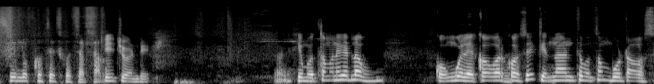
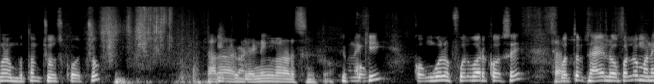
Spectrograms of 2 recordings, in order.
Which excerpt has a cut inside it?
second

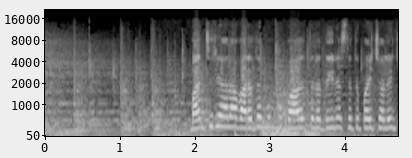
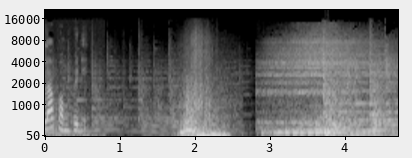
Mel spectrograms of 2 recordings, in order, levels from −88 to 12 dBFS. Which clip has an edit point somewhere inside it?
first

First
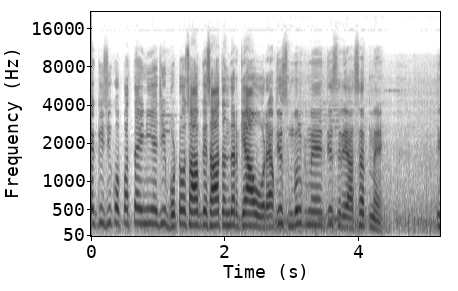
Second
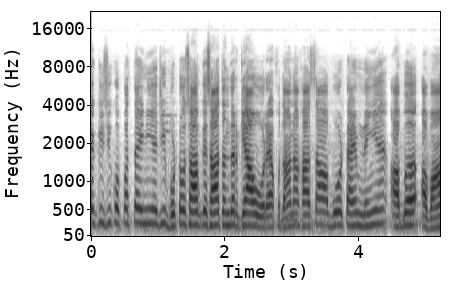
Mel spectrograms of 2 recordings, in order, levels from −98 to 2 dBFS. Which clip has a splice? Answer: first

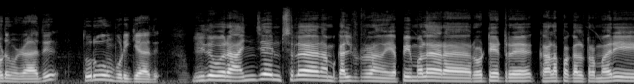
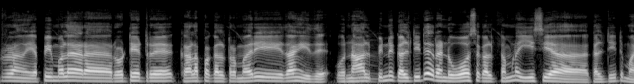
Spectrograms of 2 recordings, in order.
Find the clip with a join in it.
first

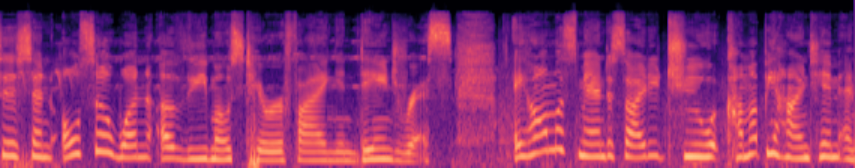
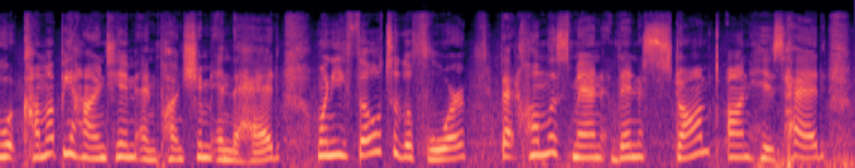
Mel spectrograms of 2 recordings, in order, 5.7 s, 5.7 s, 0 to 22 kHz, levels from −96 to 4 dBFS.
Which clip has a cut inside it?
first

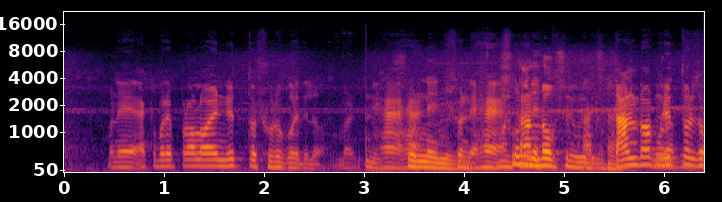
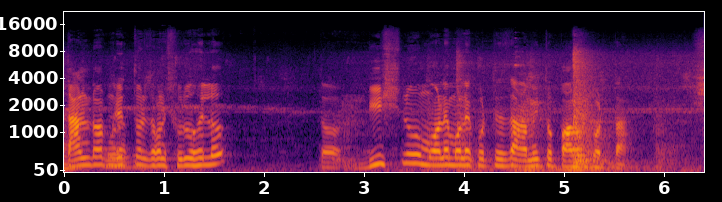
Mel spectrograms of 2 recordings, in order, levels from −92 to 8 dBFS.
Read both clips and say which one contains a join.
first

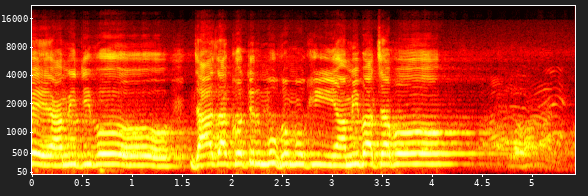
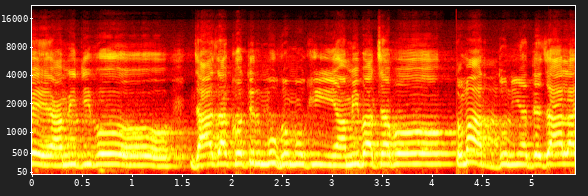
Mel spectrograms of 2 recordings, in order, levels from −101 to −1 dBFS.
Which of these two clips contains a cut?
second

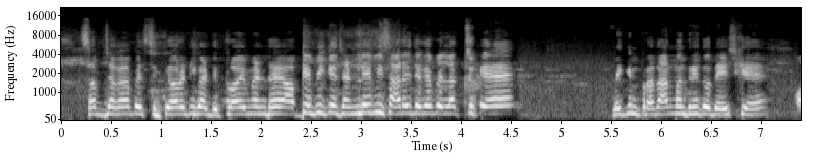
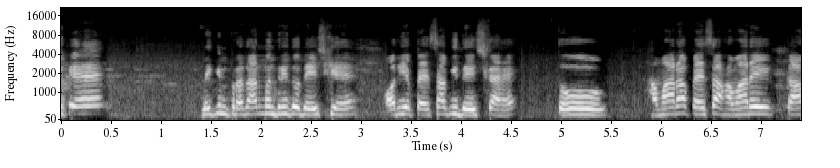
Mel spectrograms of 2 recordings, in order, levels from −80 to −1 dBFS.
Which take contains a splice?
first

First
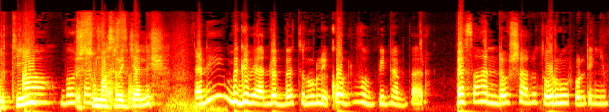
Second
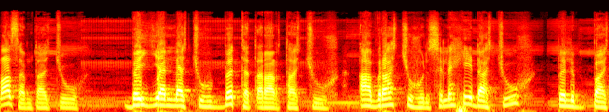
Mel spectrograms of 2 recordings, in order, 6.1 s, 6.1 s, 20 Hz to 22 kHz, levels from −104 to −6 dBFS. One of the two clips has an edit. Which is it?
first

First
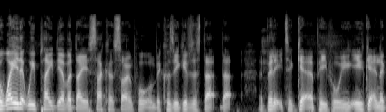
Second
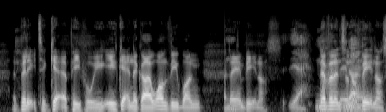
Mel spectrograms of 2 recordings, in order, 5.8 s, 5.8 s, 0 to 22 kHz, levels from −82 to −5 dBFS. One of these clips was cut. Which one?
second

